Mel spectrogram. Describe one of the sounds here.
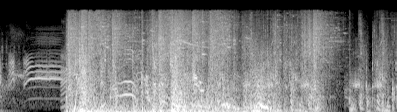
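Wooden and stone blocks crash and tumble down loudly.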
